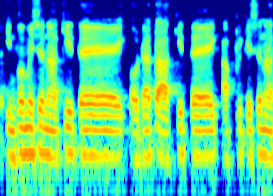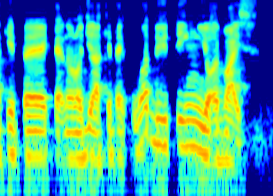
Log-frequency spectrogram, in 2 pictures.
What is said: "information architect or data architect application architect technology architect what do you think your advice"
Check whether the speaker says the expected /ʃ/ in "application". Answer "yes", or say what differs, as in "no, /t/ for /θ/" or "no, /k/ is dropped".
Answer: no, /s/ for /ʃ/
